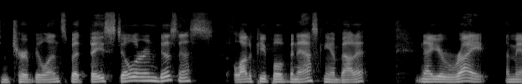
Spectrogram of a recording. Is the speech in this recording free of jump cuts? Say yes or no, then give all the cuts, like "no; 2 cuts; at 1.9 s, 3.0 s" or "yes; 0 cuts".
no; 2 cuts; at 2.2 s, 4.2 s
